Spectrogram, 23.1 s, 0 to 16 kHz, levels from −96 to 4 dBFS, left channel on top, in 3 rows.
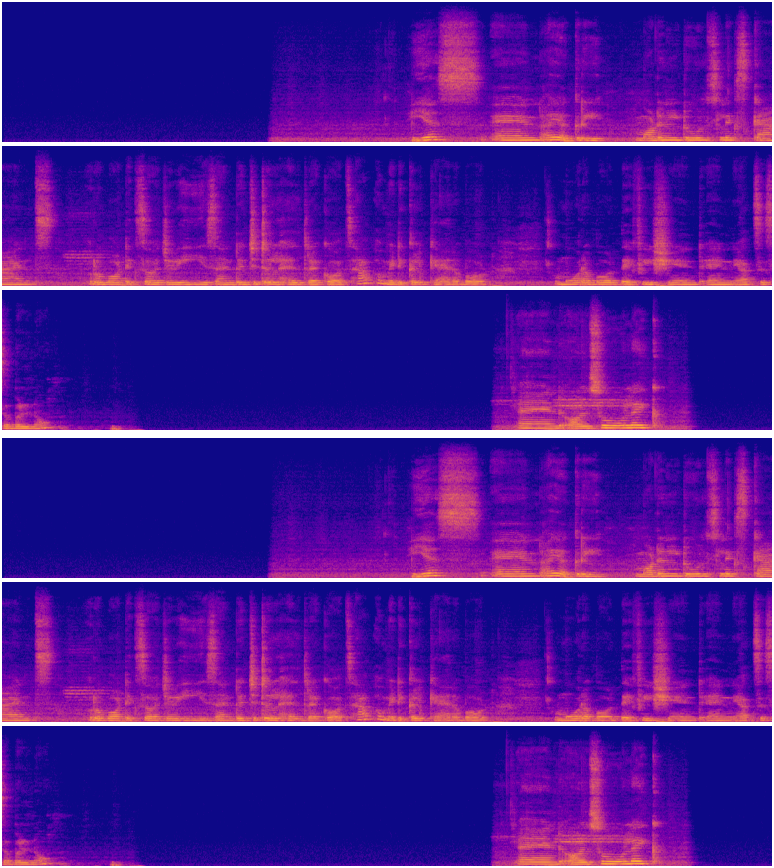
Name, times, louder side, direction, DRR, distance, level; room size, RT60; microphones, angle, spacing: voice 1, 2.7-15.9 20.3-22.3, left 1 dB, 5° right, 0.9 m, -23 dB
3.6 x 2.2 x 2.7 m
head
